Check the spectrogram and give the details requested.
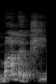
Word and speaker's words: monarchy: In monarchy you need to stress on the first syllable, monarchy. And once you do that, well then, you hardly hear the R. For instance, it's not monarchy, no, it's monarchy. Meaning that you don't hear the R sound at all, in a way.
